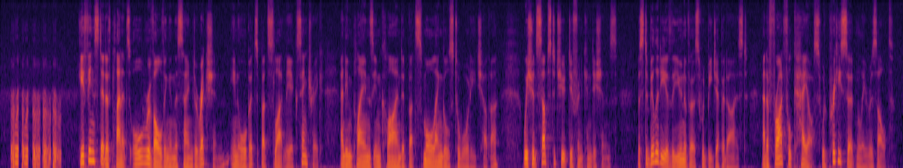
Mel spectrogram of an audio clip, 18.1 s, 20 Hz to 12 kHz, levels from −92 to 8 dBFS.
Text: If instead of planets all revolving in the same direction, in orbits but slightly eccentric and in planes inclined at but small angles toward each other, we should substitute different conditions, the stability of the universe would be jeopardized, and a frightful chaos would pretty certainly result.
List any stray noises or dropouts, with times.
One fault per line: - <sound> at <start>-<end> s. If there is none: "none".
- laugh at 0.2-1.2 s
